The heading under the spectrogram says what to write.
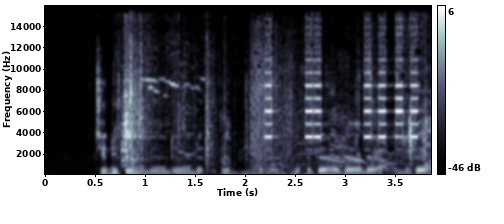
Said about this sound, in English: I'm gonna stop from hitting the alarm, actually. Oh, damn. They hit the alarm.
